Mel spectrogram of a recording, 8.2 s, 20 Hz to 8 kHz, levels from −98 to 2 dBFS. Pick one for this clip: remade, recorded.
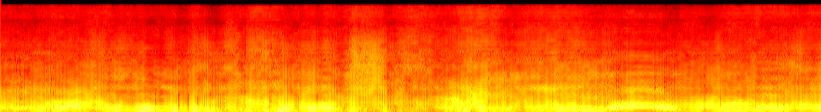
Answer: remade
